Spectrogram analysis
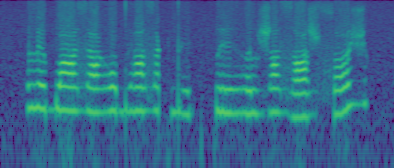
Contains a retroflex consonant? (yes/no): no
